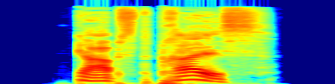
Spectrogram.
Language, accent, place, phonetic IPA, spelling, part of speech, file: German, Germany, Berlin, [ˌɡaːpst ˈpʁaɪ̯s], gabst preis, verb, De-gabst preis.ogg
- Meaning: second-person singular preterite of preisgeben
